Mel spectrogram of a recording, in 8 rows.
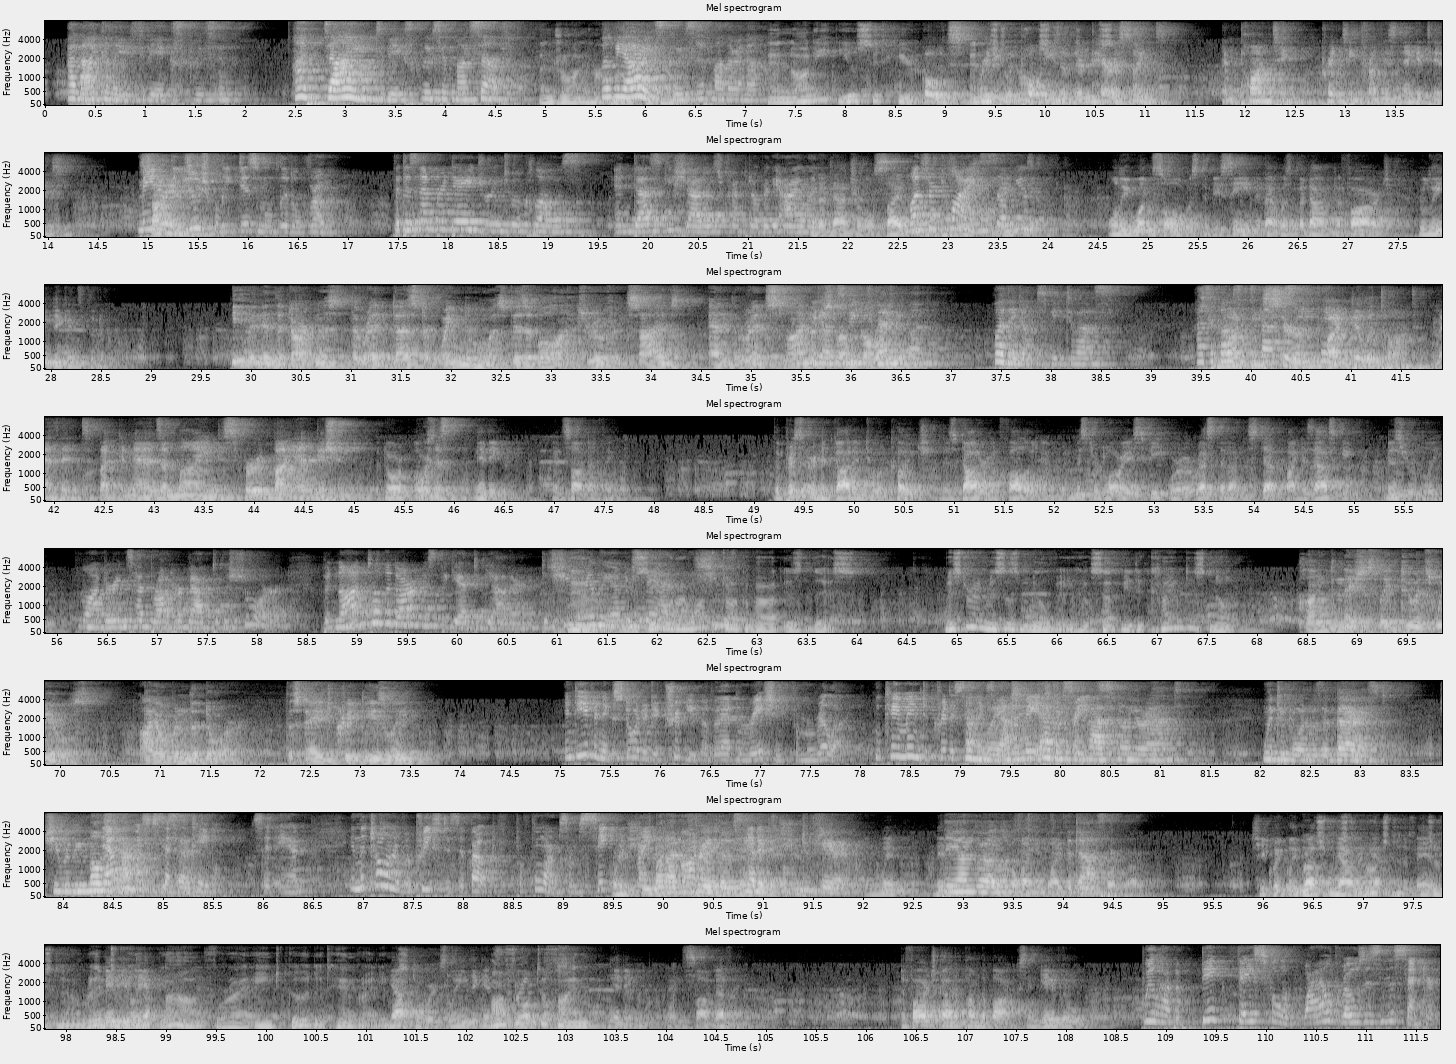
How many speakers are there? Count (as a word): seven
